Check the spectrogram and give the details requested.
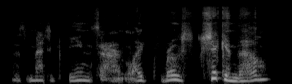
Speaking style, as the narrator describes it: Rena's gonna whisper back

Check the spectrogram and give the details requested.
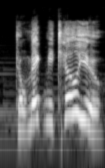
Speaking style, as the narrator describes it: yells

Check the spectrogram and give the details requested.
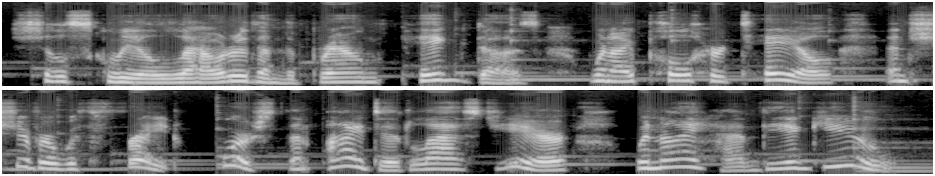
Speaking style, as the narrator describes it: Tip said to himself with a laugh

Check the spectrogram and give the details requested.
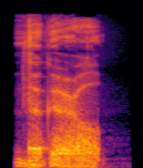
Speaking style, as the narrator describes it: creaked out, my voice hoarse

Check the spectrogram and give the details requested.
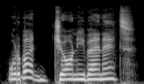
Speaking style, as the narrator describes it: shout after him

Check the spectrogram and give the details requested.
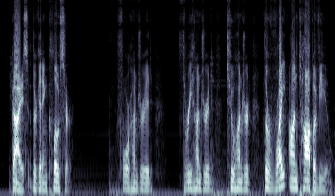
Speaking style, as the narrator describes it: He started shouting

